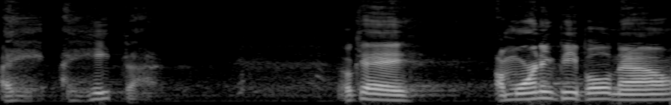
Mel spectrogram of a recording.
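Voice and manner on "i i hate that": hushed, very quiet, almost whispered voice. Addressing people in a room, now having to talk really quietly. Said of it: "now I have to talk really quietly".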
